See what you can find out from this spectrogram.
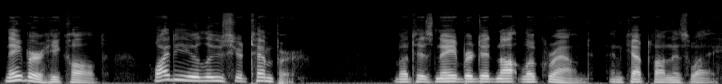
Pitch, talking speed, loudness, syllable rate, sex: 125 Hz, 175 wpm, -17 LUFS, 4.5 syllables/s, male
